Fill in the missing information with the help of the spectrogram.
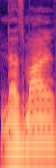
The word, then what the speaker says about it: Nussmeier: Nussmeier, is that how you say it? – Yeah. Mm-hmm.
